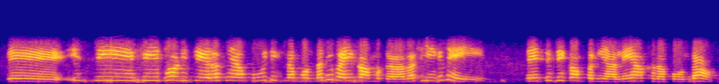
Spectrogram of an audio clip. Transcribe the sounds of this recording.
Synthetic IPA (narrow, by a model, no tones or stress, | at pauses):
t̪eːɪsiːsiːt̪ʰoːɽiːt͡ʃeːɾəsĩːaːpũːiːd̪ɪkʰnaːpɔ̃ːnd̪aːnĩːbaːiːkəmkəɾãːd̪aːʈʰiːknẽĩː | nẽĩːt̪ʊsiːkəmpənɪjãːlẽːaːkʰnaːpɔ̃ːnd̪aː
